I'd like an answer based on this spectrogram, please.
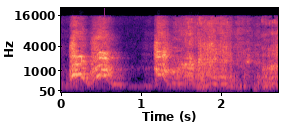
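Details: Reg, a pet dog, angrily telling off a door indoors: two loud, harsh, rising-and-falling barking bursts, a short pause, then a longer rough, noisy vocal outburst.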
